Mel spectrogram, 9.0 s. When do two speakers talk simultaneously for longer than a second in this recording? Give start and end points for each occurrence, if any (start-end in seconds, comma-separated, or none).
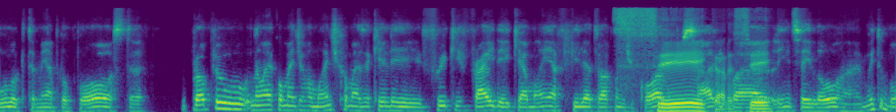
6.1-7.8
